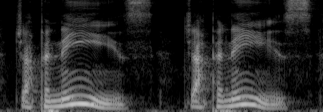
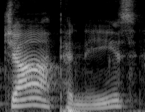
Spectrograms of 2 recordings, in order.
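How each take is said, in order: First: Japanese as japa-NESE; long stressed NESE in Japanese; last-syllable stress. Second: Japanese as JAH-puh-neez; JA loud and stressed in Japanese; wrong first-syllable stress. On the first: Teacher modelling for learners, end of Japanese stressed. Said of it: "think of the language or the people". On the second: Teacher showing learners a mistake, JA stressed in Japanese. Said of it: "It's not". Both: Shown as a demonstration.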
